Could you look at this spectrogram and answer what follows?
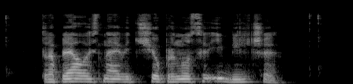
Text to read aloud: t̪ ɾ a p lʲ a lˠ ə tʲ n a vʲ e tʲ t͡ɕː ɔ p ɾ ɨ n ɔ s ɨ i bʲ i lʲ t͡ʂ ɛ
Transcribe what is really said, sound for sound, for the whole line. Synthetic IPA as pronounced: t̪ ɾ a p lʲ a lˠ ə sʲ n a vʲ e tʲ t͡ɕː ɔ p ɾ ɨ n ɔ s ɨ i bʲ i lʲ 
